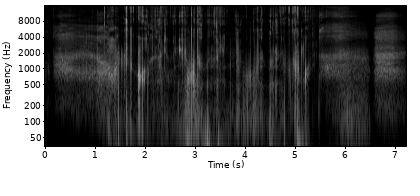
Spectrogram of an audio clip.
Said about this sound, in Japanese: 耳の奥まで吐息も舌もニュルニュルって。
